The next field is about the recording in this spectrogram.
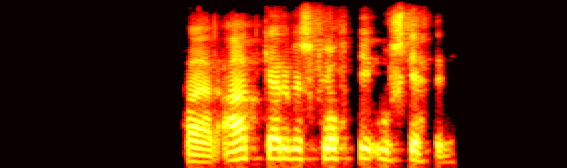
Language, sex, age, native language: Icelandic, male, 30-39, Icelandic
